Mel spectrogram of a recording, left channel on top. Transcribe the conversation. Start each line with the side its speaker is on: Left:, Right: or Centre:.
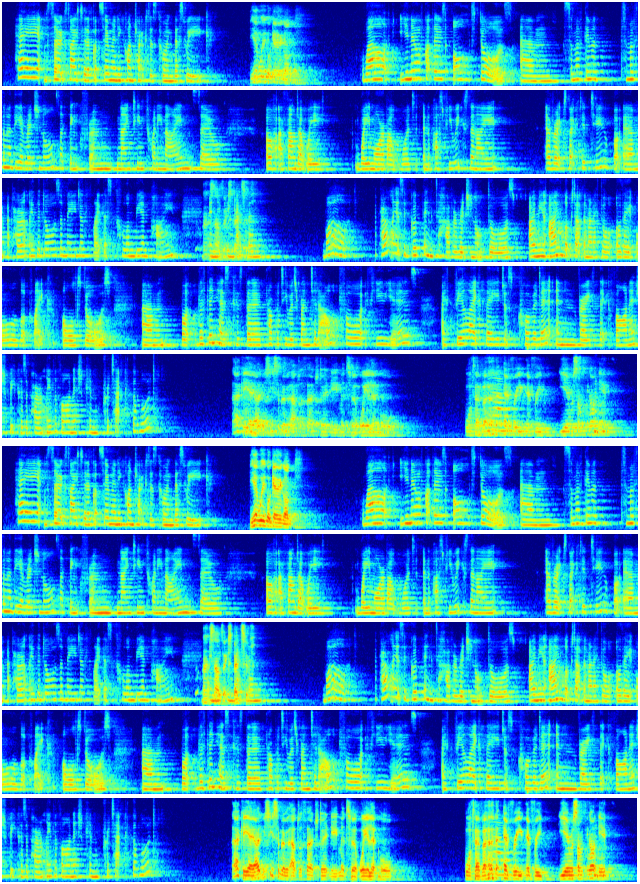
Centre: Hey, I'm so excited. I've got so many contractors coming this week.
Right: Yeah, what you got going on?
Centre: Well, you know, I've got those old doors. Um, some of them are some of them are the originals, I think, from 1929. So, oh, I found out way way more about wood in the past few weeks than I ever expected to, but um apparently the doors are made of like this Colombian pine
Right: That
Centre: and
Right: sounds
Centre: you can
Right: expensive.
Centre: get them Well, apparently it's a good thing to have original doors. I mean, I looked at them and I thought, oh, they all look like old doors. Um, but the thing is, because the property was rented out for a few years, I feel like they just covered it in very thick varnish because apparently the varnish can protect the wood.
Right: Okay,
Centre: Um,
Right: yeah, yeah, you see similar with outdoor furniture, don't you? You're meant to oil it or whatever
Centre: yeah.
Right: <laughs> every every year or something, aren't
Centre: <laughs>
Right: you?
